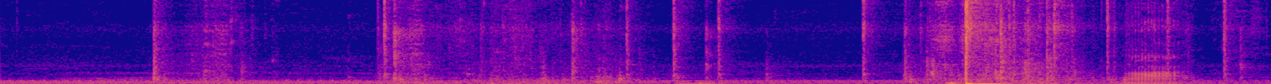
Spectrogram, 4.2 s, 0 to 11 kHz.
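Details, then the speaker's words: Honda Vario 110 carburetted scooter, CDI check: with good battery and key on, engine kicked over while spark is tested; sharp dry uneven snapping sparks show the CDI unit is good, healthy ignition spark. "Nah, itu terdengar suara bletak seperti itu ya. Nah, kalau misalkan sudah seperti itu, maka dipastikan CDI-nya bagus."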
